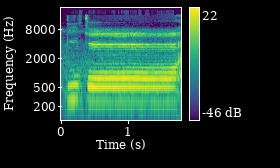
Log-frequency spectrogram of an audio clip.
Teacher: قاف کے اوپر کھڑی زبر ہے، اسے ہم ایکل کے برابر کھینچیں گے ، تو قا ایسے موٹا بھی پڑھیں گے کیونکہ یہ موٹا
